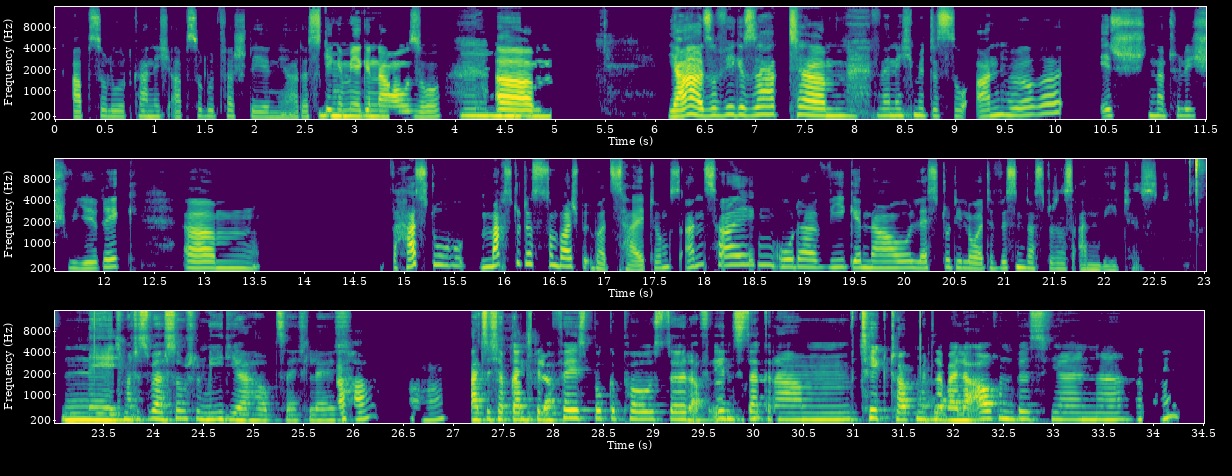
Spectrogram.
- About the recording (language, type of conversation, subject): German, advice, Wie gehst du mit deiner Frustration über ausbleibende Kunden und langsames Wachstum um?
- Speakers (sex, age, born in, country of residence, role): female, 30-34, Germany, Greece, user; female, 55-59, Germany, United States, advisor
- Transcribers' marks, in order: other background noise; distorted speech; tapping; mechanical hum; unintelligible speech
